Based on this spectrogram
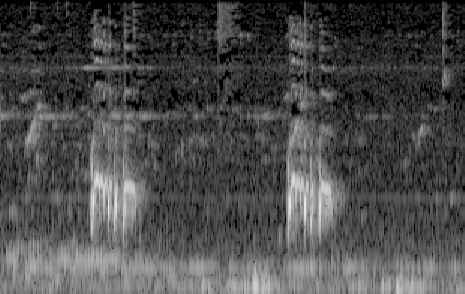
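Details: Local zebra dove (perkutut lokal), a contest prospect bird with fast, tight gacoran song likened to a sewing machine: two rapid pulsed cooing phrases about two seconds apart, each a quick run of hollow notes, over low background rumble.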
